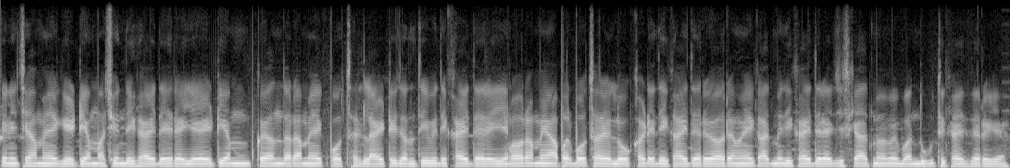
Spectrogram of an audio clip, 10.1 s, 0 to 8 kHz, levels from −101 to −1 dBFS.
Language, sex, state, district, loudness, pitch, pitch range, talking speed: Hindi, male, Maharashtra, Nagpur, -13 LUFS, 115 Hz, 115-120 Hz, 300 wpm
